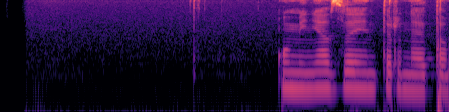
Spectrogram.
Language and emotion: Russian, neutral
